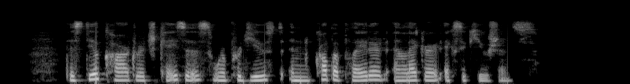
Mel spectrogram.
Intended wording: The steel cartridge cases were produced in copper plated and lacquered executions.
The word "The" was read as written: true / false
true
